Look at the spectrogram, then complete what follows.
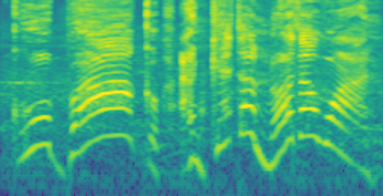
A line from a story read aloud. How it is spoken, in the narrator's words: yelled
